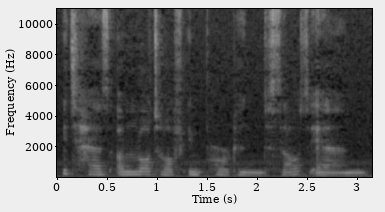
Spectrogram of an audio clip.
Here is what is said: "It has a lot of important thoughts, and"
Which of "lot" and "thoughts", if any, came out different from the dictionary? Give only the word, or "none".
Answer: thoughts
